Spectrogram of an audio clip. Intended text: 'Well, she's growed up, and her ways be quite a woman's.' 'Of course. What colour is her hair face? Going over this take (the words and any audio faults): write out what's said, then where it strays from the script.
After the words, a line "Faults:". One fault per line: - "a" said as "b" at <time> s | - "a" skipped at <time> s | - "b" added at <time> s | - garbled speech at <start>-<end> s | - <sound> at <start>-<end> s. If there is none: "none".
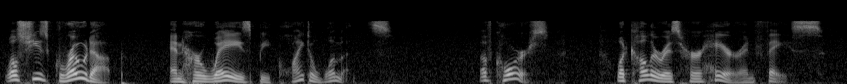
'Well, she's growed up, and her ways be quite a woman's.' 'Of course. What colour is her hair and face?
Faults:
- "and" added at 7.4 s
